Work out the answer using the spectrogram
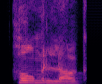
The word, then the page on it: homolog: Indian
